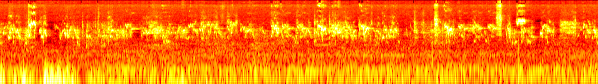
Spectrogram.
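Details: Budgerigar chirping happily, a steady stream of soft warbled chirps and chattering notes over low background rumble.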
